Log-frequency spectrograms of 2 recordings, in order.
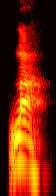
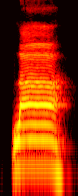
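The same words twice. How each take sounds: First: 拉 said briefly, not held; a quick single-beat 拉; short LA. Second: 拉 held long on a high pitch; high, drawn-out 拉; wrongly long LA. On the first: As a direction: keep 拉 short. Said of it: "拉就好了". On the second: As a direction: stretch 拉 out as the mistake. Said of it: "这样不要那个拉". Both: Shown as a demonstration.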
